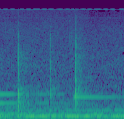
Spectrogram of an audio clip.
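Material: Baked batter.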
